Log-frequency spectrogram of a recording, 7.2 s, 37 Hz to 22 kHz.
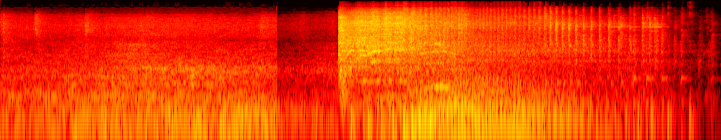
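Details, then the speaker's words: Canadiana snowblower with a Briggs & Stratton 800 series engine that came in with a no-start. With the key in and choke off, it catches and runs rough for about three seconds on quick-start spray, then dies. Stale fuel in the carburetor; carb removal and tank draining planned. "we got spark, we got some compression for sure, because it wants to run, but it's only running on the quick start fuel. So I am going to get this carburetor off, empty out this fuel tank of this nastiness,"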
